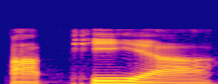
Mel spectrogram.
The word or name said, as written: Apia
